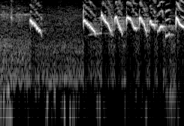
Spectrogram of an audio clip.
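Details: High white-eye notes in 'nembak' style, played to spur singing: one lone falling whistle, a pause, then a quick string of about eight wavering, descending whistled notes.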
